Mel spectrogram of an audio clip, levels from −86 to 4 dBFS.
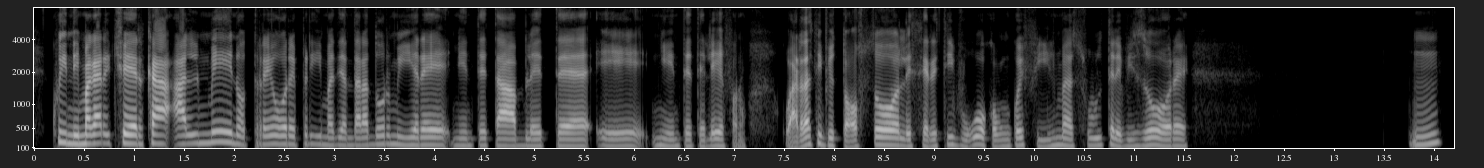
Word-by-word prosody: Quindi 195 -5 +1
magari 185 +1 +6
cerca 180 -1 +6
almeno 190 +1 0
3 170 -1 -3
ore 175 -1 0
prima 170 -4 -7
di 150 0 -5
andare 150 0 0
a - - +1
dormire 155 -2 -1
niente 145 0 -7
tablet 140 0 +2
e 135 0 -1
niente 135 -2 -7
telefono. 135 +2 -4 0.3
Guardati 170 +5 +3
piuttosto 150 +2 +2
le 135 -3 -3
serie 130 0 -3
TV 145 0 -9
o 165 0 0
comunque 130 +2 -5
i - - -5
film 140 +2 -6
sul 145 +3 -9
televisore. 135 +1 -2 2.2
Mh. 175 +6 -6
150 Hz, 120 wpm, -28 LUFS, 135-170 Hz, 2.2 s, magari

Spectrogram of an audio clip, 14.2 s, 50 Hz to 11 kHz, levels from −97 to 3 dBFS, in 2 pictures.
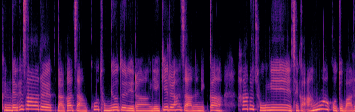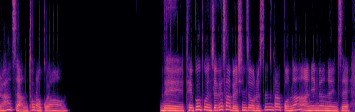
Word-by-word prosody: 근데 250 -1 +2
회사를 330 -5 +1
나가지 220 +3 -1
않고 180 - -4
동료들이랑 225 -5 +1
얘기를 265 +7 +1
하지 270 -4 -2
않으니까 195 +3 -2 0.3
하루 365 -1 -2
종일 255 -3 +1
제가 215 -2 -5
아무하고도 265 - +3
말을 190 +3 -1
하지 280 +2 -3
않더라고요. 195 0 -3 1.9
네. 220 -3 +4
대부분 270 +2 +1
이제 245 +1 0
회사 310 +4 -1
메신저를 230 0 0
쓴다거나 275 -1 -2
아니면은 220 -1 +2
인제 195 +1 -2
230 Hz, 280 characters per minute, -25 LUFS, 205-270 Hz, 1.9 s, 네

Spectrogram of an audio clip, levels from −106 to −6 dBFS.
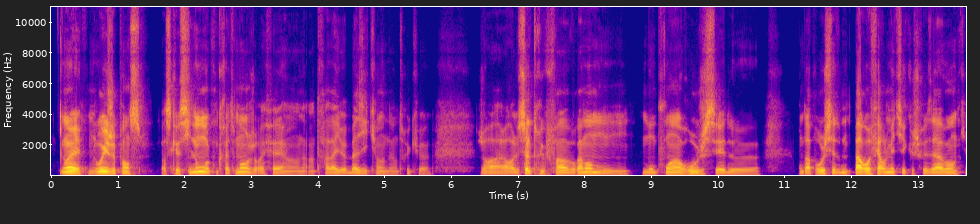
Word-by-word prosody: Mouais. 125 -2 +8
Oui, 125 +5 +6
je 115 -2 +3
pense, 125 +2 -2 0.3
parce - - -5
que 115 - -3
sinon 235 - +4
concrètement, 120 +5 -3
j'aurais 95 -3 -7
fait 110 +5 -5
un 95 -1 -11
n 95 0 -14
un 95 - -17
travail 95 +1 -5
basique, 120 +7 -5
hein, 100 -2 -10
d'un 95 -1 -17
truc, - - -19
heu, - - -14 0.7
genre 90 -2 -6
alors 90 +2 -3
le 100 - -6
seul 135 +9 +4
truc, 135 - -8
enfin, 105 -5 -1
vraiment, 110 +3 0
mon 95 -3 -6 0.2
mon 105 -1 -7
point 110 +2 0
rouge, 110 +2 -1
c'est 95 - -1
de 95 0 -9 0.6
mon - - -11
drapeau 100 +2 -1
rouge, 120 0 +1
c'est 115 - -2
de 95 - -10
ne 105 +1 -4
pas 130 +6 +4
refaire 120 -2 +4
le 110 - -1
métier 110 +1 -4
que 115 - -17
je - - -7
faisais 105 -1 -4
avant 105 +2 +1
qui 110 +1 -20
105 Hz, 205 wpm, -21 LUFS, 95-115 Hz, 0.7 s, Mouais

